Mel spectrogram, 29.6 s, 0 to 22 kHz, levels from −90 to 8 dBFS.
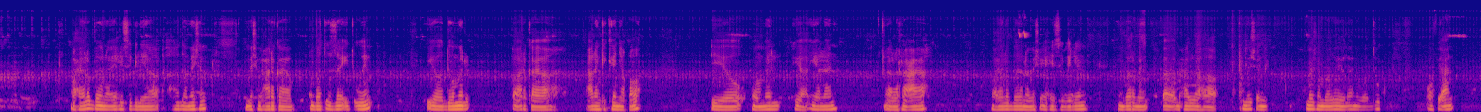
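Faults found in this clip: No faults found in the speech audio; no defects heard.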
